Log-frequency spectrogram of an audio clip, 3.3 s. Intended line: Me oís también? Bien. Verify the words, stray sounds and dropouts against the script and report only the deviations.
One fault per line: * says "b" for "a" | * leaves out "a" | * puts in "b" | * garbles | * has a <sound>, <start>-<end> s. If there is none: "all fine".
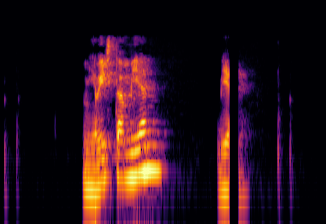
* has a dropout, 2.3-2.4 s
